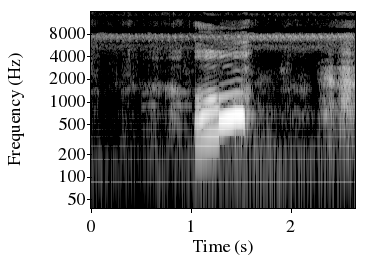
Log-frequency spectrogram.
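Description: A young boy speaks up close.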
